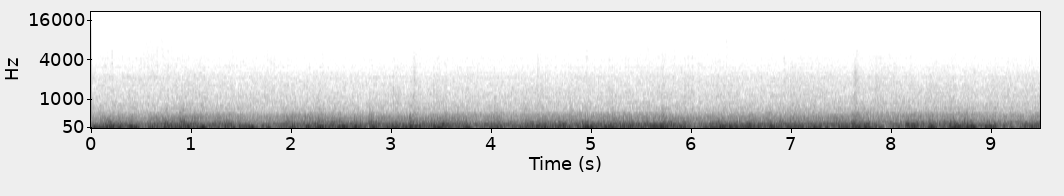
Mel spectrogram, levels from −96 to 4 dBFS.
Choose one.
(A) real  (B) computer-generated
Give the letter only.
B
